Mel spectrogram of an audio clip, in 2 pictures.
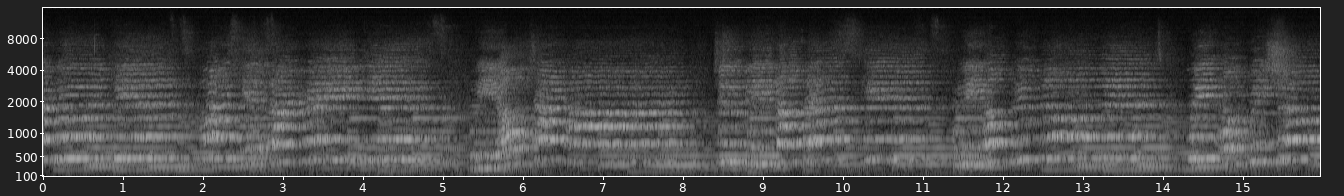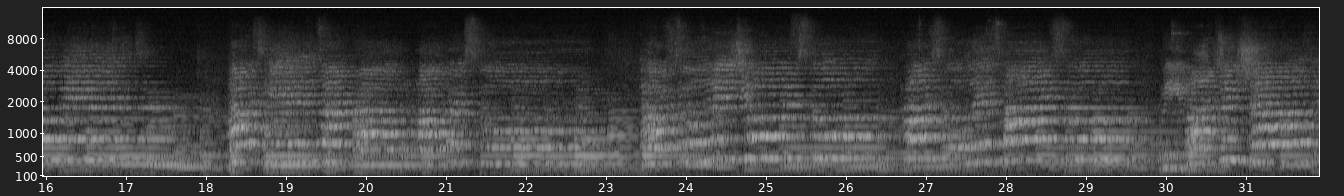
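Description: A small choir of women singing a school song together in phrases with short breaks for breath, accompanied by an electronic keyboard.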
